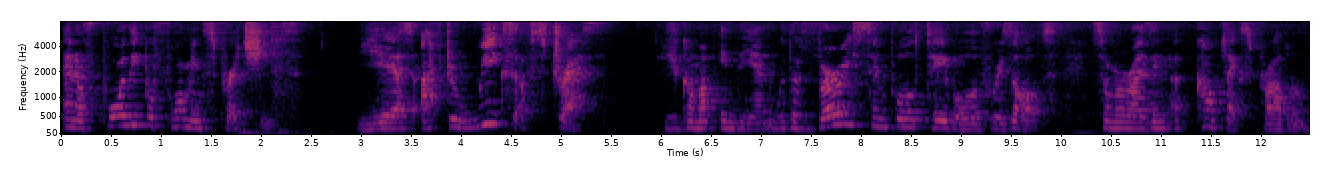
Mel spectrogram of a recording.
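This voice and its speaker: With a Quebec accent, a woman speaks at a medium pitch and fairly slow pace, her intonation lively. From Quebec, Montreal area. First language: French. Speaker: actuary turned coach and speaker. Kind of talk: conference talk. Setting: virtual summit presentation.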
